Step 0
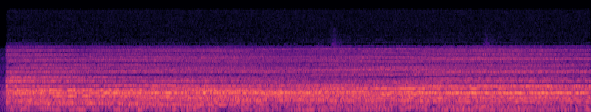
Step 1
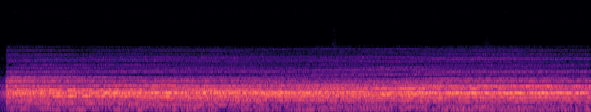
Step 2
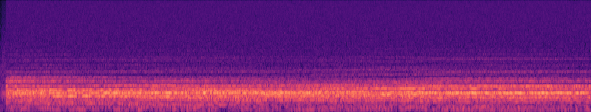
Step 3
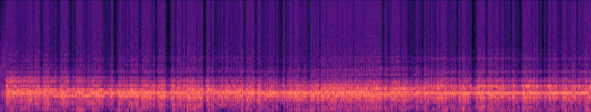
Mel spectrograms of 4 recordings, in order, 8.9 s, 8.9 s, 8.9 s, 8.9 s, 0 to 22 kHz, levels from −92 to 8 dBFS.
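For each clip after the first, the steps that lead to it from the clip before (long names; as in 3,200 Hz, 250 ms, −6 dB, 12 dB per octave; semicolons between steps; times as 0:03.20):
graphic EQ with 10 bands 125 Hz +3 dB, 250 Hz −4 dB, 500 Hz +12 dB, 1,000 Hz +6 dB, 2,000 Hz −8 dB, 4,000 Hz −12 dB; level −8 dB
bit reduction 8 bits; level +4.5 dB
compressor whose output falls as the input rises −22 dBFS, ratio −0.5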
